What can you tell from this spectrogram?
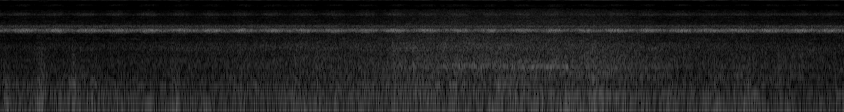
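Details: At Lake Arrowhead, California, crickets keep up a constant high ringing trill while a louder low rumble, like a passing train or vehicle, swells in the middle and fades.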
